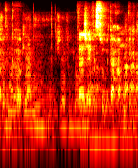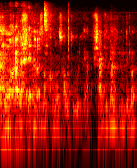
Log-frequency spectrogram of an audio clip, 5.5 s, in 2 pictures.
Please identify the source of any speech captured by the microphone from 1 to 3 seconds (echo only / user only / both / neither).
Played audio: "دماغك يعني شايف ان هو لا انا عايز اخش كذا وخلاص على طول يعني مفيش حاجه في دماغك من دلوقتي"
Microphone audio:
both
